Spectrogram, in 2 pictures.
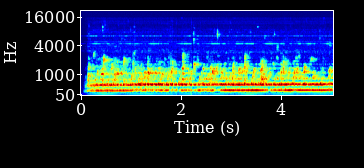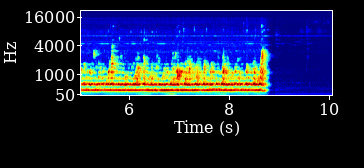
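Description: A woman gargling warm salt water: a steady, single-pitched gurgling hum with rapid bubbling, held for almost nine seconds, then stopping abruptly.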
